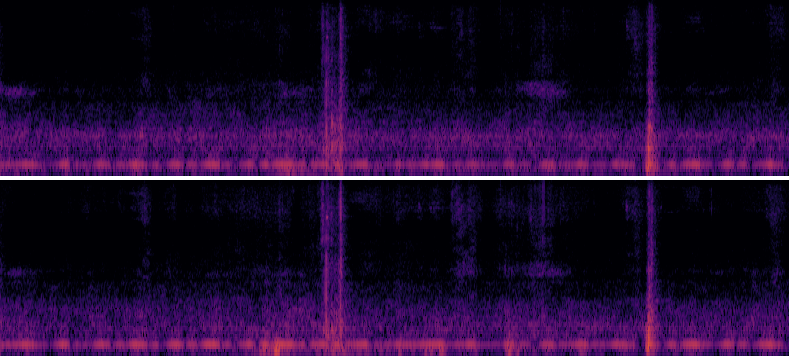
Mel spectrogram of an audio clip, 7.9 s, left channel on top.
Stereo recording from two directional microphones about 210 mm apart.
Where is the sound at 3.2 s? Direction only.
55° right (ahead or behind).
